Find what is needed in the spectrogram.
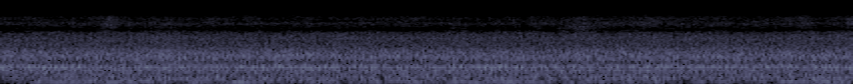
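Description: Steady, even background noise with a faint low hum, like a machine running continuously.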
